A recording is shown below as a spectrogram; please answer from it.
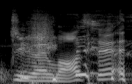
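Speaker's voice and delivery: ordinary talk, nothing marked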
